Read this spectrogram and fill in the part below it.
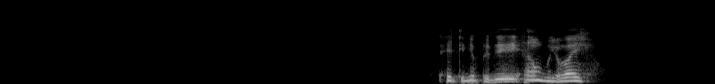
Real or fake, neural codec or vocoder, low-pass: fake; codec, 16 kHz, 1 kbps, FunCodec, trained on Chinese and English, 50 frames a second; 5.4 kHz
